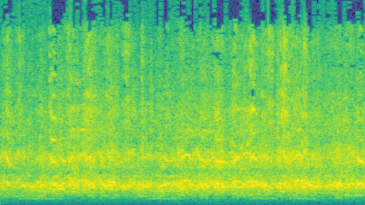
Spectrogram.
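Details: American flamingos, a group performing communal courtship display with synchronized head-turning and wing-opening to align breeding; a dense, continuous goose-like honking chorus of many birds overlapping without pause, nasal and steady throughout.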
